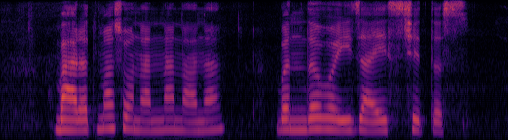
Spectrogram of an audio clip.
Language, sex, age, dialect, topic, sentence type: Marathi, female, 18-24, Northern Konkan, banking, statement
